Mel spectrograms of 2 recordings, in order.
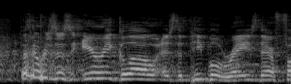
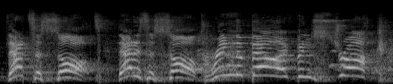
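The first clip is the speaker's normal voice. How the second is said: screaming outrage; 12 semitones higher than usual. Retold or imitated. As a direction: shriek it to the whole store as if wronged. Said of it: "and I scream".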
